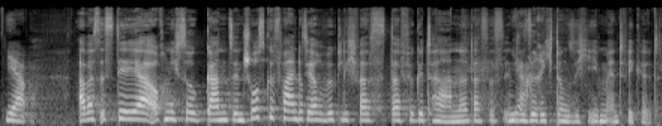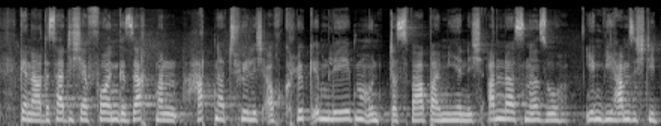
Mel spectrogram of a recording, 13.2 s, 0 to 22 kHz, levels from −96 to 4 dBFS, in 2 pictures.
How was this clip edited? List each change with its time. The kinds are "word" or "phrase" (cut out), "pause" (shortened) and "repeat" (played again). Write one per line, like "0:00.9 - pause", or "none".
0:03.0 - word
